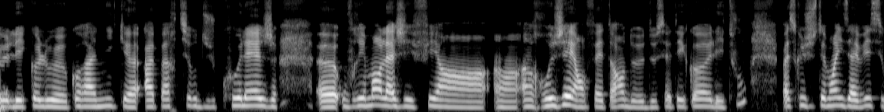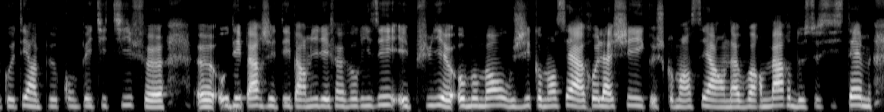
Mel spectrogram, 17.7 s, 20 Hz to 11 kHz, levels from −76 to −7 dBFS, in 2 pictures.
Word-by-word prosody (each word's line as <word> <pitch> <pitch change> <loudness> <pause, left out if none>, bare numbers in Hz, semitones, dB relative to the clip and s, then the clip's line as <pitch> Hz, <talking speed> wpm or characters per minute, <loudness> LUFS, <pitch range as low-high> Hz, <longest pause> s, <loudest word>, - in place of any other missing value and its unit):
l'école 190 -1 +1
coranique 200 +1 0 0.2
à 195 0 +3
partir 205 +1 -4
du 185 0 -10
collège, 220 -1 +2 0.4
heu, 185 0 +7
où - - -5
vraiment 220 +4 +2
là, 210 -2 +7
j'ai 200 0 -2
fait 215 +4 -3
un 175 -3 +2
un 175 -1 -2
un 195 0 +1
rejet 220 +6 +5
en 185 -1 +2
fait, 185 0 -4
hein, 205 - +1
de 180 -2 -5
de 180 +1 -8
cette 180 - -6
école 200 +1 -2
et 180 - -5
tout 295 - -12 0.3
parce 210 - -1
que, 230 - -5
justement, 220 +2 0
ils 220 -2 -1
avaient 200 +4 0
ce 215 -2 -8
côté 205 +3 -3
un 200 -2 +2
peu 200 +2 -9
compétitif. 210 +3 -9
Heu 185 -1 +5 0.4
heu, 190 -1 +4
au 220 - 0
départ 220 +1 +3
j'étais 215 0 -4
parmi 200 +1 0
les 205 -1 +1
favorisés. 215 +3 -3
Et 210 - -2
puis, 230 0 -1
heu, 180 - +5
au 215 - +5
moment 220 +2 +1
où 195 - -4
j'ai 200 +4 -3
commencé 210 +1 -2
à 195 -3 +7
relâcher 215 +2 +1
et - - -6
que - - -7
je - - -8
commençais 195 +3 -3
à 190 -1 +5
en 185 0 -3
avoir 190 +1 +1
marre 225 +2 +3
de 195 0 -3
ce 195 +2 -10
système, 210 +3 -1
205 Hz, 215 wpm, -22 LUFS, 190-220 Hz, 0.4 s, heu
